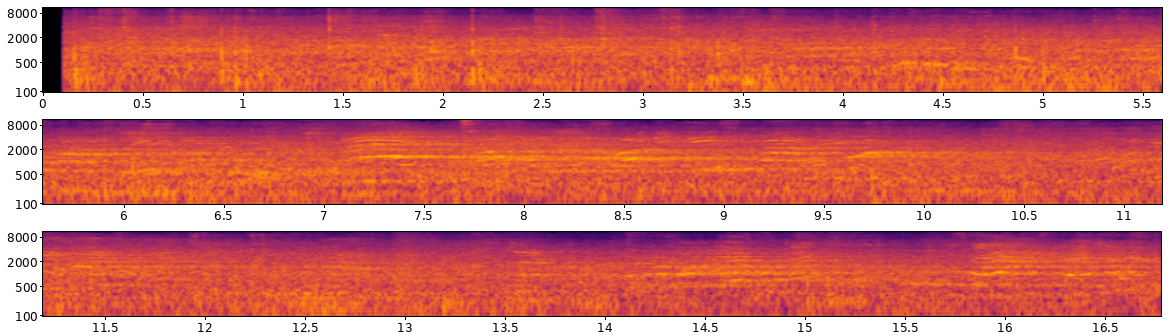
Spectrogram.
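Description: Children's voices calling out over a steady background hubbub of people on the ice, with scattered light knocks; the voices come mostly in a burst about six to ten seconds in and again near the end.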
